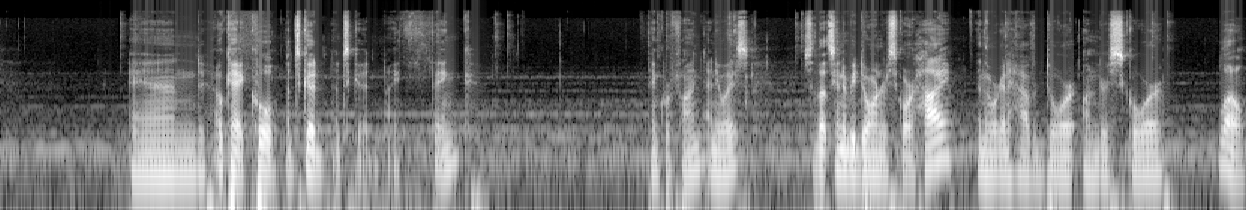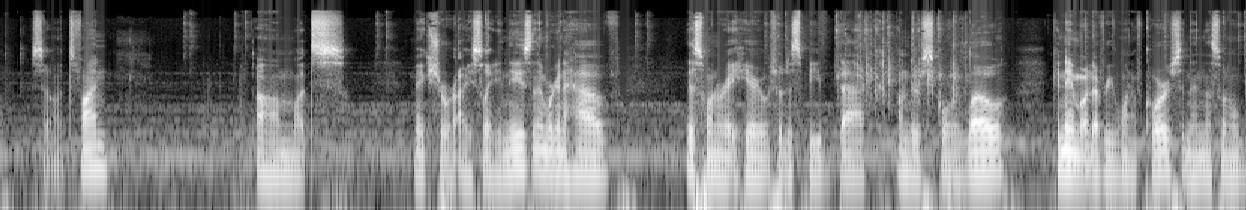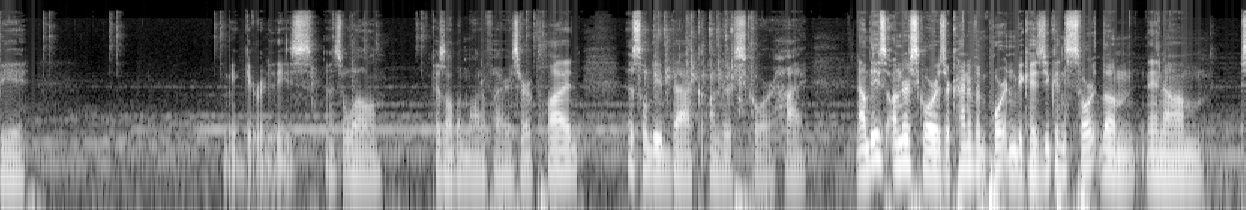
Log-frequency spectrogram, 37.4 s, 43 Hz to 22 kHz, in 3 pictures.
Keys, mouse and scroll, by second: 4.3 click, 6.6 click, 7.0 middle click, 7.3 alt+a, 7.9-10.1 drag, 11.5 click, 12.5 middle click, 14.3 click, 16.2 click, 17.9 click, 18.8 click, 19.3-22.7 drag, 23.3 click, 24.1 click, 24.8-28.0 drag, 28.2 shift+click, 28.5 right click, 30.1-33.0 drag, 36.5 middle click.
